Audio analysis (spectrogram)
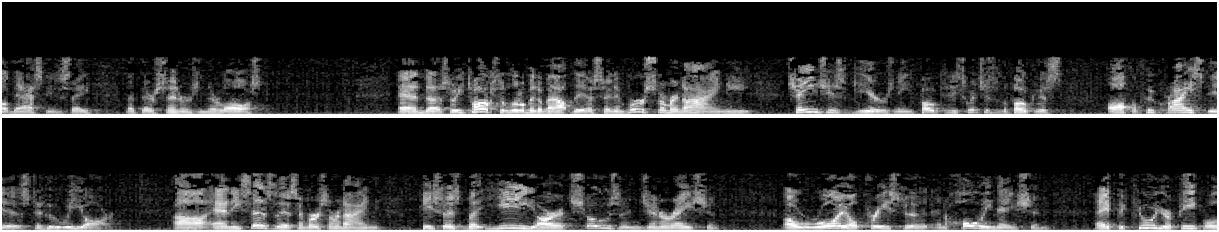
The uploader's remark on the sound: Ketha Heights Baptist Church ~ Live Broadcast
